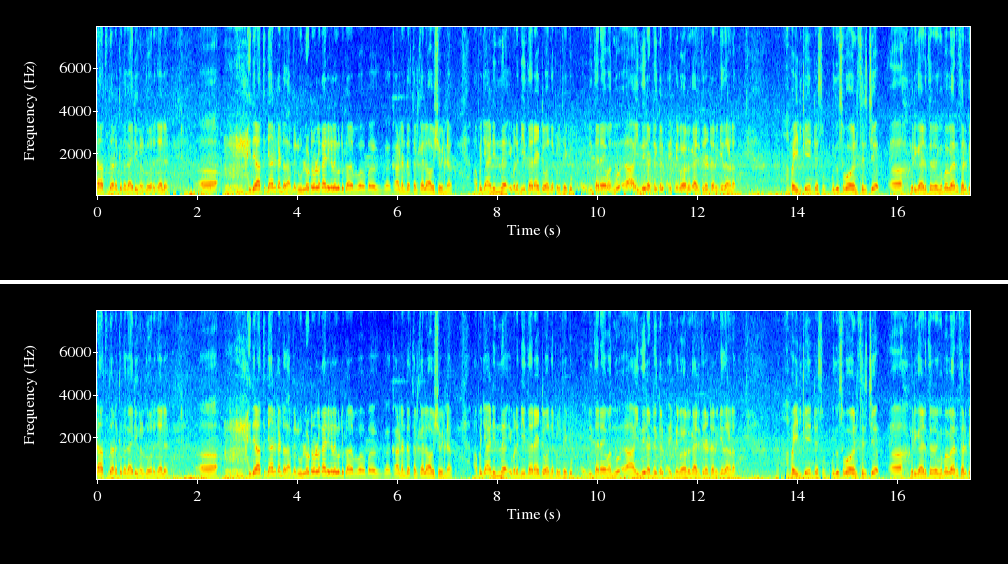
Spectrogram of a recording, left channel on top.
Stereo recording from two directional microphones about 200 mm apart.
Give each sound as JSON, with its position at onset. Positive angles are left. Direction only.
{"t": 0.0, "sound": "speech", "side_deg": -10}
{"t": 13.7, "sound": "speech", "side_deg": -5}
